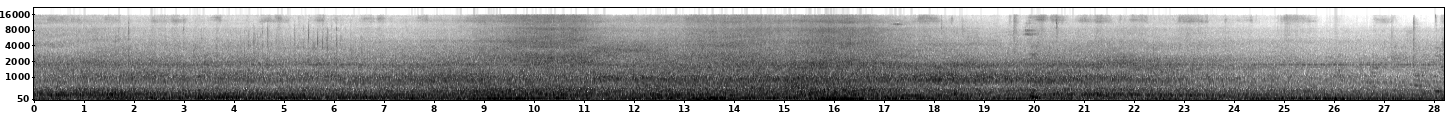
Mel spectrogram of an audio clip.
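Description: Road traffic on a city street: a steady rumble and hiss of passing cars that swells through the middle stretch and eases off again toward the end.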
